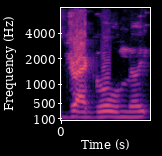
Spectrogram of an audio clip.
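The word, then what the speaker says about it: Dracule: It's Dragul Mihawk.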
